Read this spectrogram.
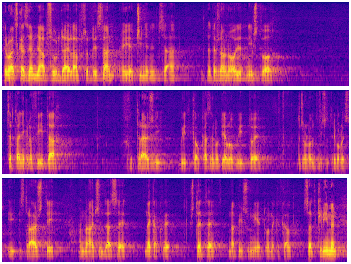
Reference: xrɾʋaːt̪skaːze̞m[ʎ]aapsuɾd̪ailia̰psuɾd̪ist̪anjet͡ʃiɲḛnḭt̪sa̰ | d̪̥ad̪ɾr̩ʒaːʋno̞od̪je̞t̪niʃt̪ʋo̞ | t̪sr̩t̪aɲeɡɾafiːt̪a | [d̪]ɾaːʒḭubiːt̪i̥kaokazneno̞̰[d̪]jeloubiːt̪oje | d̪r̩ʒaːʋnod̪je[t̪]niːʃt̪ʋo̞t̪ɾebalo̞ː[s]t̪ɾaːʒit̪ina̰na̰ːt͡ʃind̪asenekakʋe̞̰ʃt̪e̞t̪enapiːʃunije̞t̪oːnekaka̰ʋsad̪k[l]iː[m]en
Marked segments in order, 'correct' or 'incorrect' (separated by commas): correct, incorrect, correct, correct, correct, incorrect, correct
